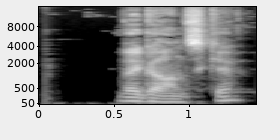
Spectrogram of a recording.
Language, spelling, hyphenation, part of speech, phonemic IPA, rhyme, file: Norwegian Bokmål, veganske, ve‧gan‧ske, adjective, /ʋɛˈɡɑːnskə/, -ɑːnskə, Nb-veganske.ogg
- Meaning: inflection of vegansk: 1. definite singular 2. plural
